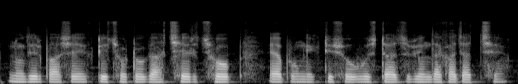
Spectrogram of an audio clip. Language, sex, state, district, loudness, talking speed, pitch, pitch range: Bengali, male, West Bengal, Cooch Behar, -18 LUFS, 140 wpm, 120 Hz, 115-125 Hz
